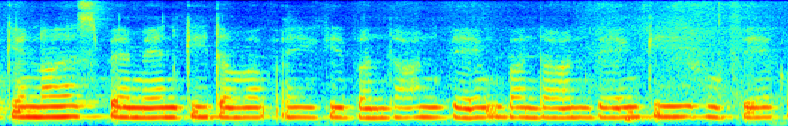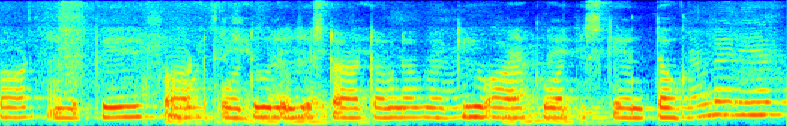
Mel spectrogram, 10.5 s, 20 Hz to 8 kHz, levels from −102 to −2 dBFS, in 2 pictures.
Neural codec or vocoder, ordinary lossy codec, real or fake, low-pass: none; none; real; none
